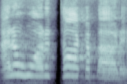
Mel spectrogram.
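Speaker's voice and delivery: tiny, very high, squeaky voice. Retelling her own answer when an instructor shouted asking if anything was wrong, in a high, squeaky voice. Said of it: "In a high, squeaky voice".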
